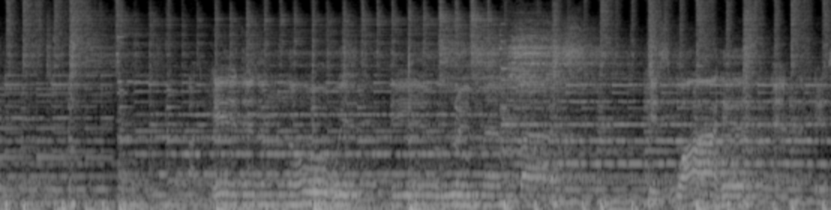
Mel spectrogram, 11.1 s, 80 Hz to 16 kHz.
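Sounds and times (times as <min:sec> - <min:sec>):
band music with guitars and drums: 0:00.0 - 0:11.0.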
